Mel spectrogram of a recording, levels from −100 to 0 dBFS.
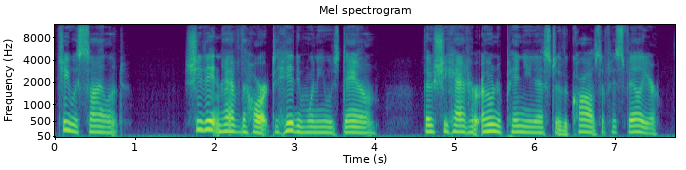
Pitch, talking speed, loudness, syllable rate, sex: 175 Hz, 215 wpm, -19 LUFS, 5.5 syllables/s, female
